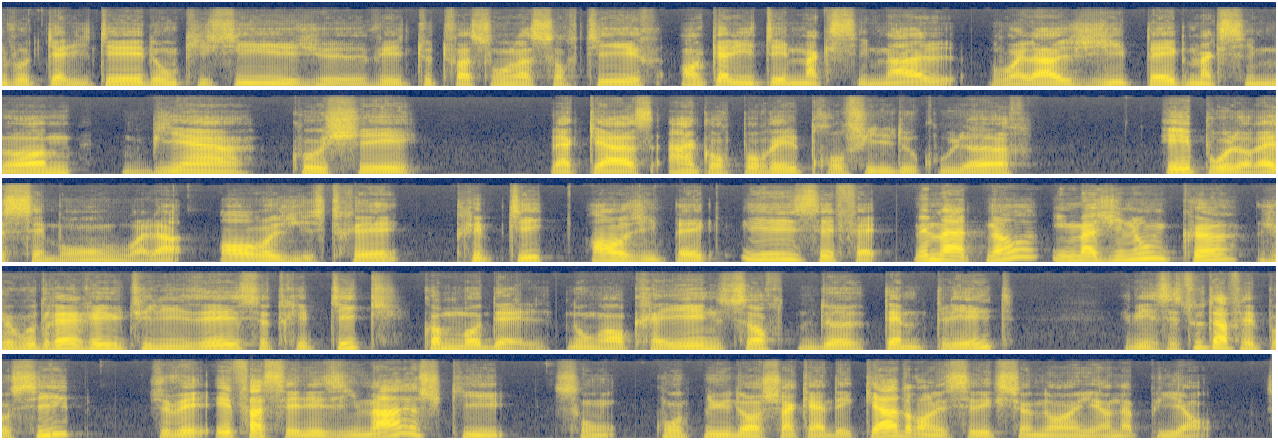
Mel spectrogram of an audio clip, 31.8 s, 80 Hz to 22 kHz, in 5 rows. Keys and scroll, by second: 26.9 BackSpace, 28.6 BackSpace.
